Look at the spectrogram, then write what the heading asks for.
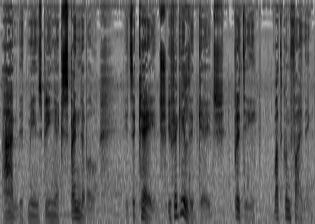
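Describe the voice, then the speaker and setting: An actor playing a flirty, roguish elf assassin in a video game, talking in a suave, wry, theatrical way. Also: male voice, low voice, wildly swooping pitch, a little slow, creaky, a bit bright, a little hiss or hum, exaggerated voice. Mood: wry, nonchalant. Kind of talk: video game character acting.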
